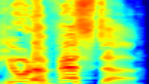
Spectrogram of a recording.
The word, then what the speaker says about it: Buena Vista: Looking alive in the five, Buena Vista. Pronunciation 101. – Buena Vista. – Mona Belt. – Buena Vista. – Gallardi. – Muhlenberg. – Worcester. – Buena Vista. – Buena, not Buena. They sure looked lively on Saturday once they caught a bit of a break.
